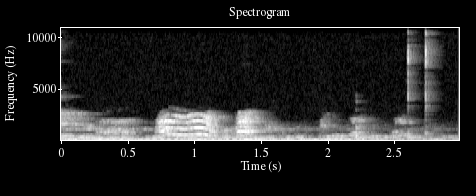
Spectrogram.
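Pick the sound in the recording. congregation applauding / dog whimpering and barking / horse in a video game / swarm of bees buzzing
dog whimpering and barking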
